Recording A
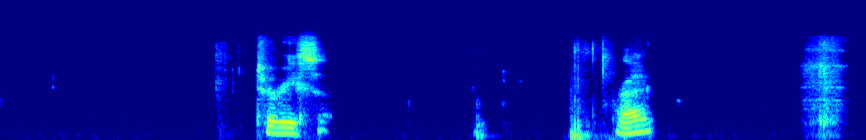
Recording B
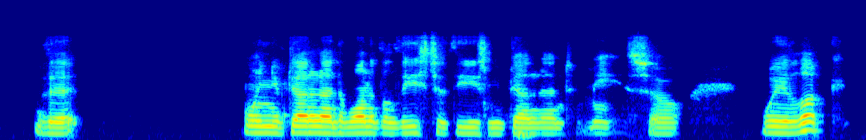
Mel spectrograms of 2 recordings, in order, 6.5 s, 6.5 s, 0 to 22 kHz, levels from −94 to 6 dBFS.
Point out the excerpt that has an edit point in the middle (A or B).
B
